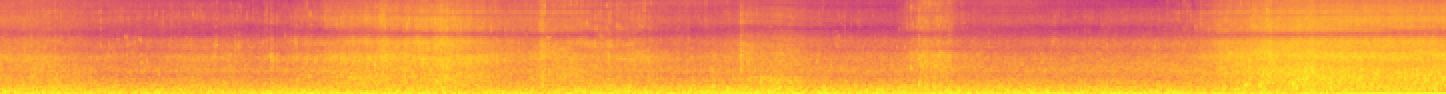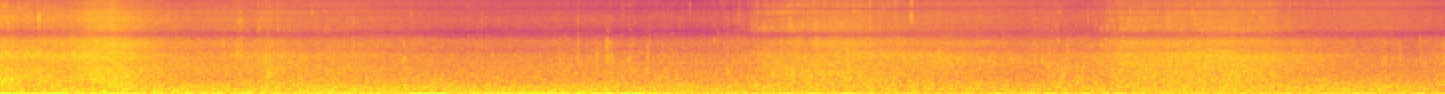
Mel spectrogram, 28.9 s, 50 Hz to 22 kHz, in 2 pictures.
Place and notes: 頭城鎮大里里, Yilan County - Sound of the waves
Traffic Sound, Sound of the waves, The sound of a train traveling through, Very hot weather
Sony PCM D50+ Soundman OKM II
Yilan County, Taiwan, 21 July 2014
